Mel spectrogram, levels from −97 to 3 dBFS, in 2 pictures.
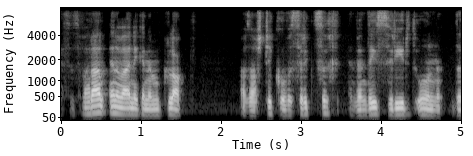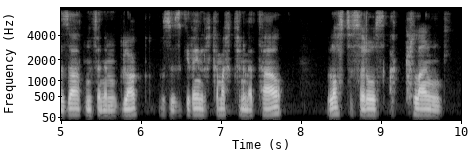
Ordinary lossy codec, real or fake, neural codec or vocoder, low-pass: none; real; none; 7.2 kHz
